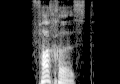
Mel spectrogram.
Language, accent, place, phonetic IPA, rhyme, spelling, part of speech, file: German, Germany, Berlin, [ˈfaxəst], -axəst, fachest, verb, De-fachest.ogg
- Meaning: second-person singular subjunctive I of fachen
